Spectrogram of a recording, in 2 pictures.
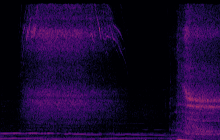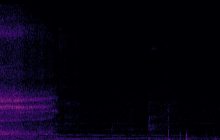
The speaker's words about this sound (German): Lass uns mal einen tiefen Atemzug nehmen, oder?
